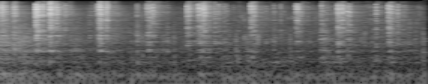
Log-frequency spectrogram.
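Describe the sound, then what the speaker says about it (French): Whisk stirring quickly in a pot while making a guava charlotte, a rapid rhythmic series of metallic scraping strokes, roughly two per second, close and moderately quiet. "tu vas les mettre et tu vas tourner vite avec le fouet"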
